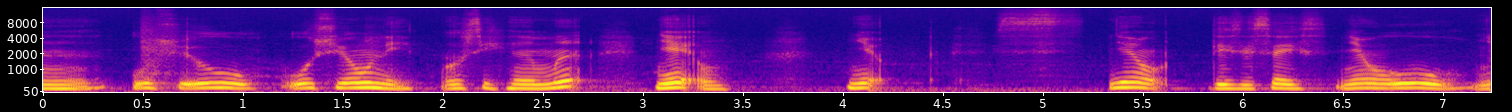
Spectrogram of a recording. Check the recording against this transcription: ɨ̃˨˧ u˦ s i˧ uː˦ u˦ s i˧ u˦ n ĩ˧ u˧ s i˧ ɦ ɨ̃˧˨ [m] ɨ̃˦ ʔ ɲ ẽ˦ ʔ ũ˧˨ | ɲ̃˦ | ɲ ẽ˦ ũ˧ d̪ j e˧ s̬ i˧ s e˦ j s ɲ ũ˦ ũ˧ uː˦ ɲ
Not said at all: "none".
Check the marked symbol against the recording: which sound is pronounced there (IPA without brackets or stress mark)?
m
